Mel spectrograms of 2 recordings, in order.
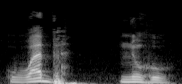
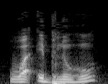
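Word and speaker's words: وابنه: we're actually reciting it, we don't pronounce this Hamzah. We go straight to the ba. So it's wabnuhu. It's not wa ibnuhu, it's wabnuhu. It's like it joins the waw to the word ibn.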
